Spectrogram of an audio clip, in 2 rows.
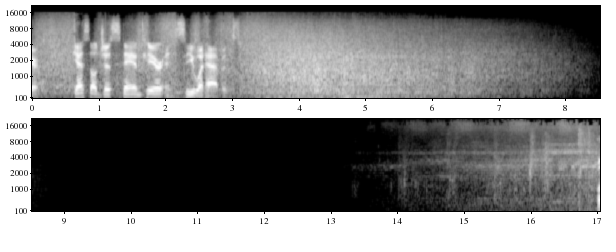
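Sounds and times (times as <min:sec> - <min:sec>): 
heavy rain: 0:00.0 - 0:00.8, 0:01.7 - 0:08.5
speech: 0:00.0 - 0:03.1.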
